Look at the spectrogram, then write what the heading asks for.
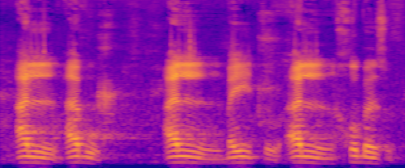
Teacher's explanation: kalau alif lam bertemu dengan huruf qamarnya alnya lamnya dibaca jelas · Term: huruf qamariyah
